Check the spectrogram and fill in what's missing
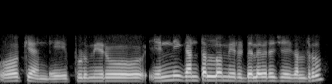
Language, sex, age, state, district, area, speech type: Telugu, male, 60+, Andhra Pradesh, Chittoor, rural, conversation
